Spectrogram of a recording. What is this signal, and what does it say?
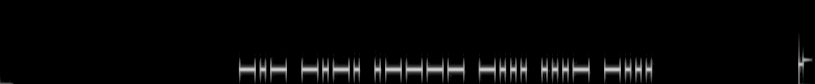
Morse code, heard as a keyed tone, about 23 wpm, 700 Hz. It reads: KC1BVB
